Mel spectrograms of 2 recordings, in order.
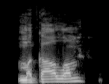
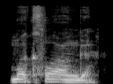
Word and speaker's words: McClung: McGullum. – Man, I love when you pronounce names. It's really my favorite thing to do is listen to you pronounce names. McClung.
